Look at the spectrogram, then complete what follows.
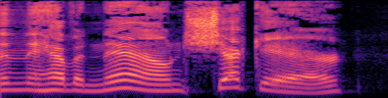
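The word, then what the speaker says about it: sheker (שֵׁכָר): but it's pronounced sheker, sheker.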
